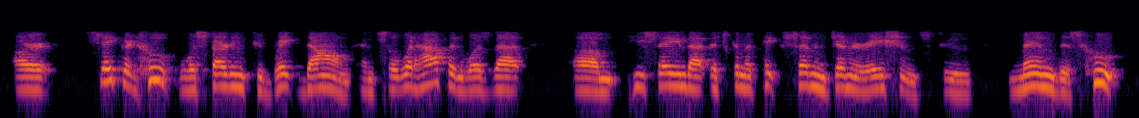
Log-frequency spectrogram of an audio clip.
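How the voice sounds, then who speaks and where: This man has a Lakota accent, a fairly high pitch and lively intonation. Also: fairly slow pace. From Pine Ridge, South Dakota (Lakota). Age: 50s. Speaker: university educator, conference presenter. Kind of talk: conference presentation. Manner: halting with many fillers.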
